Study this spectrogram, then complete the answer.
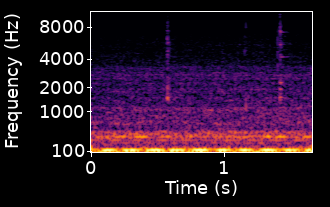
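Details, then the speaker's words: Penn 430SS fishing reel: steady reel whir with sharp irregular clicks as the spool occasionally bottoms out. A shim washer under the spool is suspected, not yet confirmed. "the problem with this one is it's every now and then it bottoms out right there you can see it it's bottoming out and you'll hear the click"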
